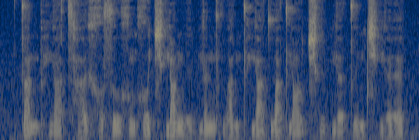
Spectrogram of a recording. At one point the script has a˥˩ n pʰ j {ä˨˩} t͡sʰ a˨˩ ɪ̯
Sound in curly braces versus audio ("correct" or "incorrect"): incorrect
